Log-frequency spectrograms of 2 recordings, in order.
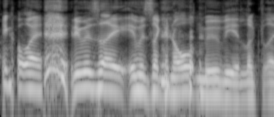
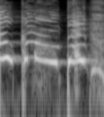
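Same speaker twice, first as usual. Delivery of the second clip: put-on angry character voice, higher pitch. Retelling how the movie character talks when pissed: imitating Itsy Bitsy Spider getting pissed. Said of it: "when he would get pissed".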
